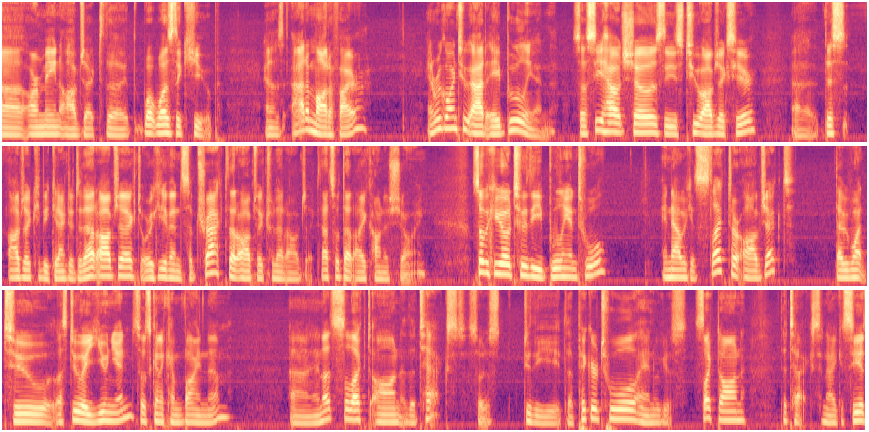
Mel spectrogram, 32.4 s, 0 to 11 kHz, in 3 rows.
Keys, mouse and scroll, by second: 3.9-17.9 drag, 22.8 click, 25.9 click, 31.5-32.4 middle drag.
